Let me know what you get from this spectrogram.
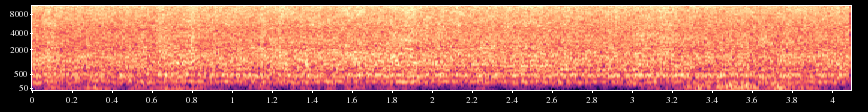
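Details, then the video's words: Constant hum of numerous bees in a natural setting, layered buzzing tones held evenly without pauses. "bees therapy relaxing natural buzzing sound"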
